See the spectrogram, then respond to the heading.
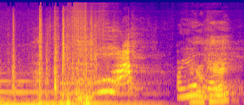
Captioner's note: gasps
